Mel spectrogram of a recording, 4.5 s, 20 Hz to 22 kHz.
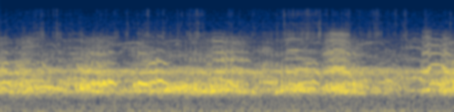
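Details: A flock of common cranes on autumn migration, 25 October 2021, gives loud, rolling, bugling calls that overlap continuously from many birds at once.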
